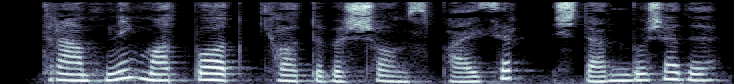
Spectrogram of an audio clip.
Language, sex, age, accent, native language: Uzbek, female, 18-24, Qoraqalpog'iston, Karakalpak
